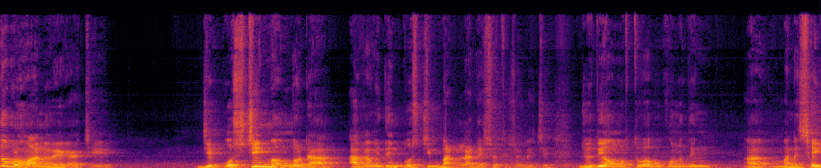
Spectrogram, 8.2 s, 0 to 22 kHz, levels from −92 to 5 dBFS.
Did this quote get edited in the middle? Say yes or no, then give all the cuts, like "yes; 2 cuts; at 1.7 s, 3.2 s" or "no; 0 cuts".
no; 0 cuts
